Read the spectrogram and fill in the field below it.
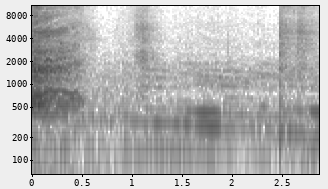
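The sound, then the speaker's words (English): A jet plane drones overhead outside, a steady low engine hum with a faint whine that persists through the whole moment, muffled. “you hear the fucking jet plane outside?”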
